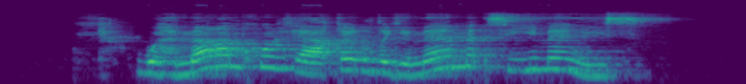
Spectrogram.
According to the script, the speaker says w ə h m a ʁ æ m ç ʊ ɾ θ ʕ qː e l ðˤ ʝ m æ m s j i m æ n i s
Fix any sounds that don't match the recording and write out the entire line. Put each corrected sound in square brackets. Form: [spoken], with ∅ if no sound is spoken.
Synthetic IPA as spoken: w ə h m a ʁ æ m ç ʊ ɾ θ ʕ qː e l ðˤ ʝ m æ m s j i m æ n i s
